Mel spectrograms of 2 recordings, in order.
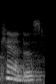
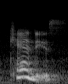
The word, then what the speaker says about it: Candice: It's not Candace or Candace, it's Candace. Fair. No one says it right. Oh, no one says it right? How is it? Is it Candice? Candice. Really? Your name is pronounced Candice.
